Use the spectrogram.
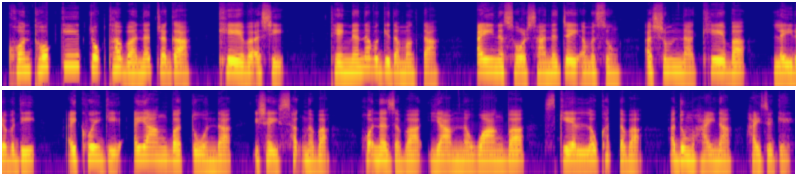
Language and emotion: Manipuri, neutral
